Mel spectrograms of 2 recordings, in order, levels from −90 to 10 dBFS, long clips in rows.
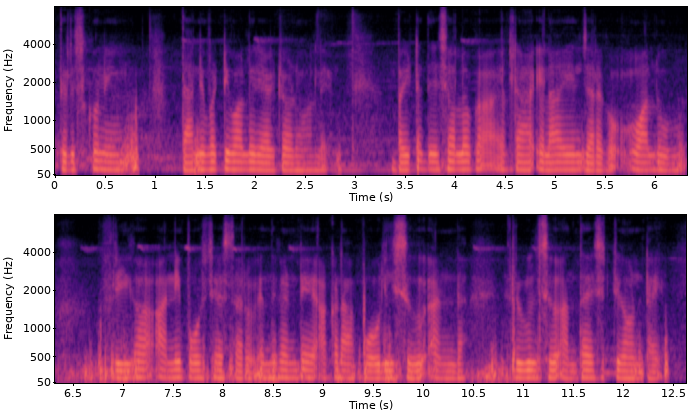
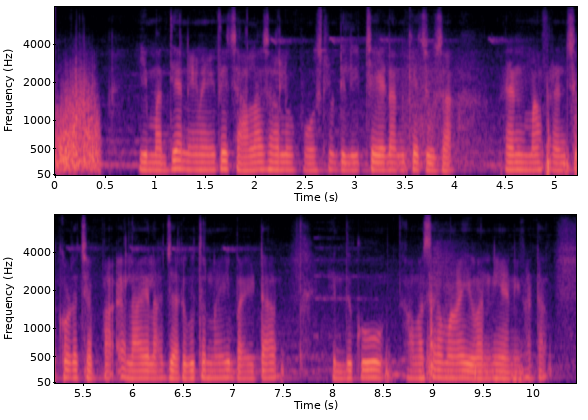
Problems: constant background noise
